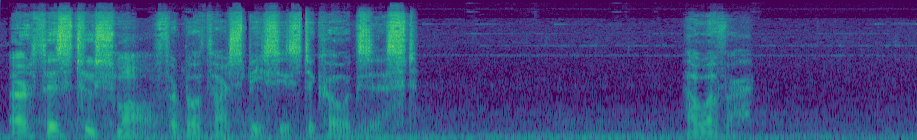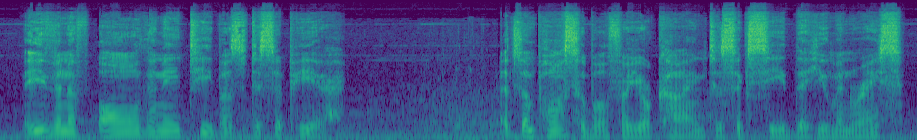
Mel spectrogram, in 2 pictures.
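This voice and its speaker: An actor playing an ancient monster leader who was once human, speaking gravely, with measured, earnest persuasion in a video game cutscene. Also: male voice, on the low side, darkish tone, slight background noise, close to an everyday voice. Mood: persuasive. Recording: background music under the voice.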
